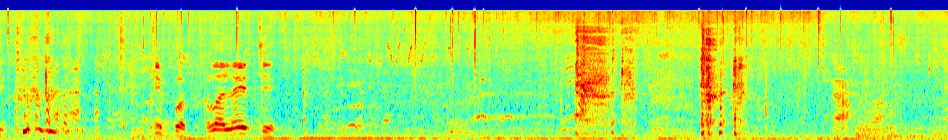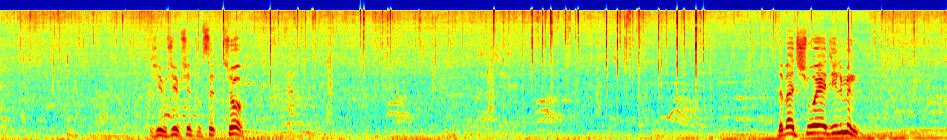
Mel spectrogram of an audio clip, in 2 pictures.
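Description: A middle-aged man speaks loudly nearby.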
